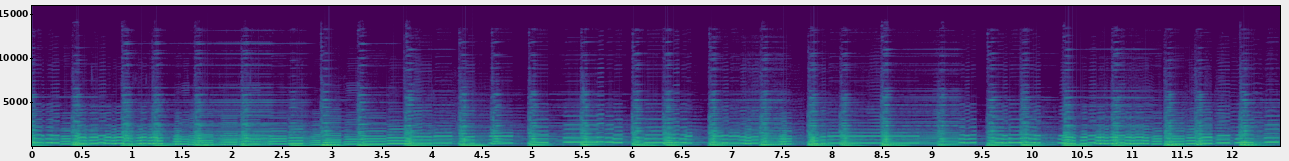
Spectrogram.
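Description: Weltmeister piano accordion played solo: quick runs of melody on the treble keys over a regular pulse of bass notes and chords.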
